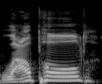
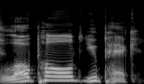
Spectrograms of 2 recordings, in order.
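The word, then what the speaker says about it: Leupold: Leopold, Oh yeah. Laupold, Right. Lowpold. You pick whichever one you like.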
